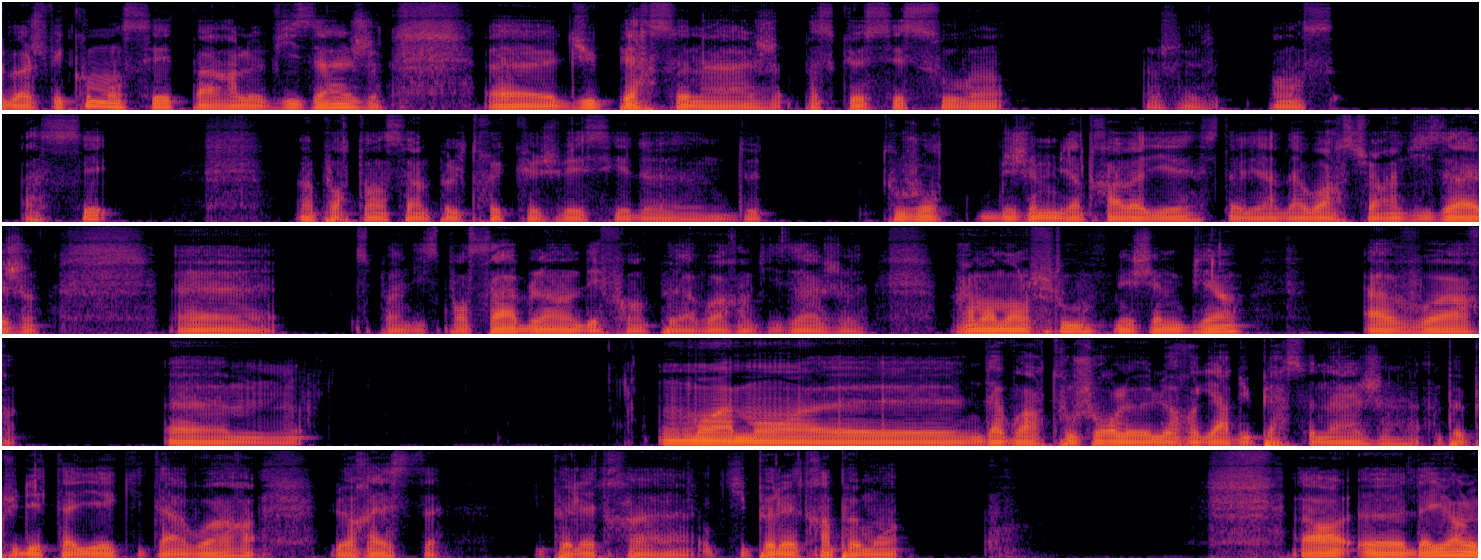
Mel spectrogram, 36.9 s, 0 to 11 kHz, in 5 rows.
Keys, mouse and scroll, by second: 0.9 alt+scroll up 2, 1.8 space, 2.0 click, 27.3 space, 27.5 click.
